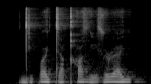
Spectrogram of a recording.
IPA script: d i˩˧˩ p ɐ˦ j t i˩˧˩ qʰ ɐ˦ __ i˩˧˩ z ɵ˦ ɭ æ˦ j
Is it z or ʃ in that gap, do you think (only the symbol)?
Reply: z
